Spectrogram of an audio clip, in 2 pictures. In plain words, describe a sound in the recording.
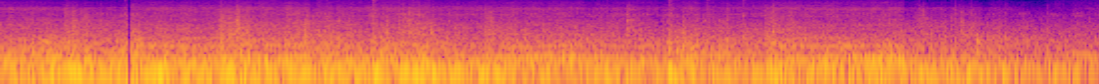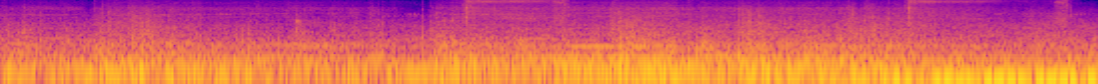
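Heavy boots step steadily across a hard metal floor.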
